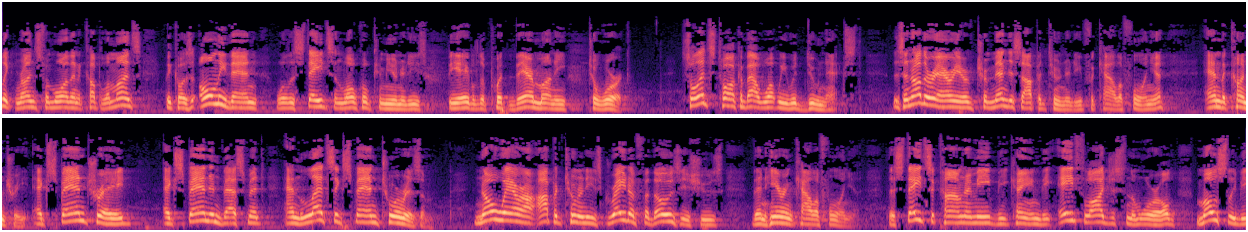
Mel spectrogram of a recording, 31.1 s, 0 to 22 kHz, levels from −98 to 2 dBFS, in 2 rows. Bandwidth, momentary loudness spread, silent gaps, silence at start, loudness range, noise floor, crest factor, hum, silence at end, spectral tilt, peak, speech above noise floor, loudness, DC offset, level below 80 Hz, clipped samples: 12.5 kHz; 10 LU; none; 0 s; 3 LU; -55 dBFS; 16 dB; none; 0 s; -5 dB/octave; -2 dBFS; 37 dB; -18 LUFS; under 0.1%; -52 dBFS; under 0.1%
